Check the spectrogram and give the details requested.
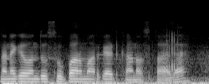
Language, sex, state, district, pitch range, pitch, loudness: Kannada, male, Karnataka, Bangalore, 105-130 Hz, 120 Hz, -16 LUFS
